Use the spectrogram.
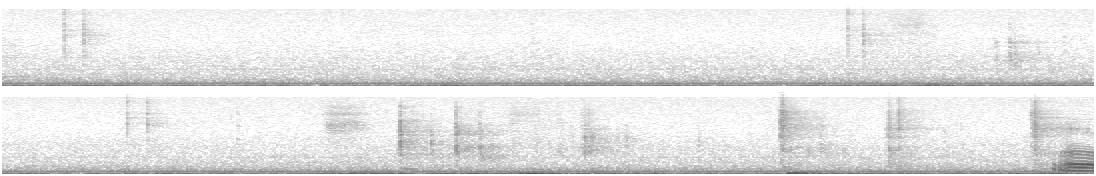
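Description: Scattered keystrokes on a computer keyboard, a few sharp clicks at a time in short bursts and a rapid cluster near the end, fairly quiet over a steady low hum.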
